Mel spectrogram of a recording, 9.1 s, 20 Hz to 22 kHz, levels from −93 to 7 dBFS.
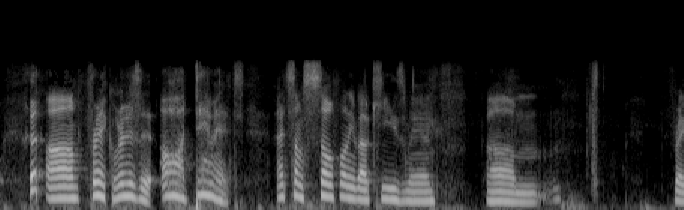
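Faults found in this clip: No faults found in this speech clip. The AMR wideband (HD Voice) path is audible as band-limited speech topping out near 7 kHz, coded at a rate that points to 12.65 kbit/s.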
